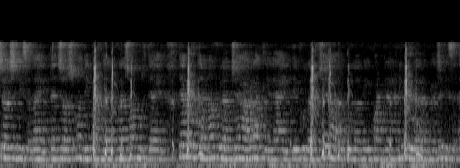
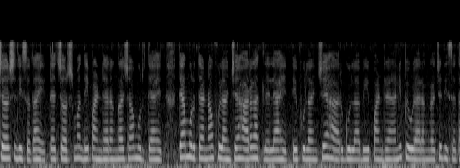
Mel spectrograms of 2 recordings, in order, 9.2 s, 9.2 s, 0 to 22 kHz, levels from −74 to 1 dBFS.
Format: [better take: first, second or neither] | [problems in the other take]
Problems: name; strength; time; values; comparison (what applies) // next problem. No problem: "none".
second | background sound (Cough); 3 dB below the speech // room echo; dies away in 1.1 s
